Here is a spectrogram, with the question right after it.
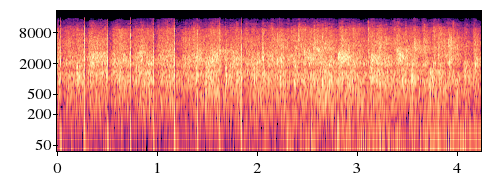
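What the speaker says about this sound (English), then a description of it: "we should applaud that" Sustained applause from an audience at a HUD press conference on housing, steady dense clapping filling the room at moderate level with no talking over it.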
